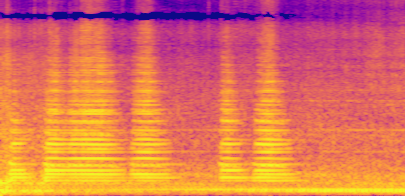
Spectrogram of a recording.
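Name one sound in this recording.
A train horn blows loudly in several long blasts.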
